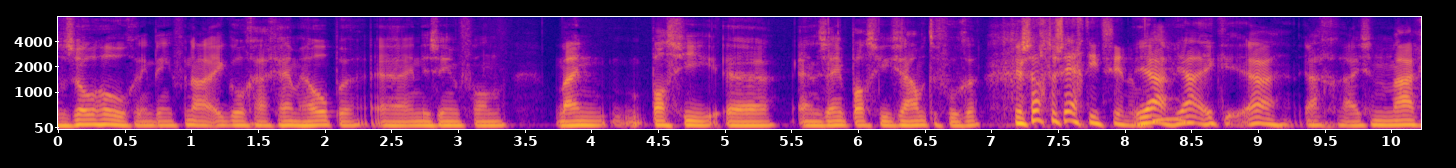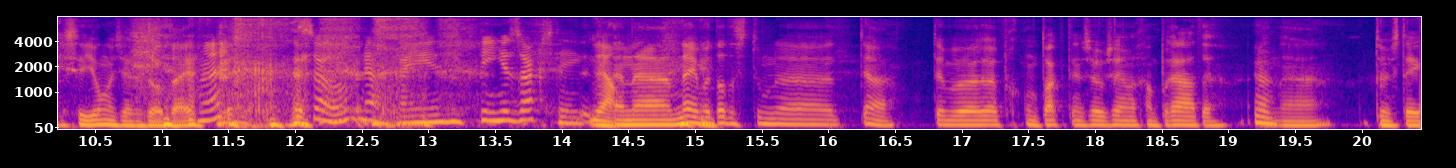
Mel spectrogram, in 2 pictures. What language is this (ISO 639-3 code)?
nld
